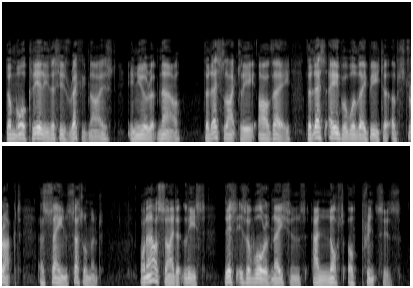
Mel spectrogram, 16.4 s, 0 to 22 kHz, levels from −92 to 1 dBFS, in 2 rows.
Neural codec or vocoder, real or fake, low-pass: vocoder, 22.05 kHz, 80 mel bands, Vocos; fake; 7.2 kHz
